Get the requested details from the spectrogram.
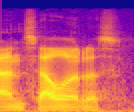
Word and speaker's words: Enceladus: Apparently, one of the other things Cassini taught us is that Saturn's moon Enceladus, I think I'm saying that right. – It's probably a Greek name, so yeah, Enceladus.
